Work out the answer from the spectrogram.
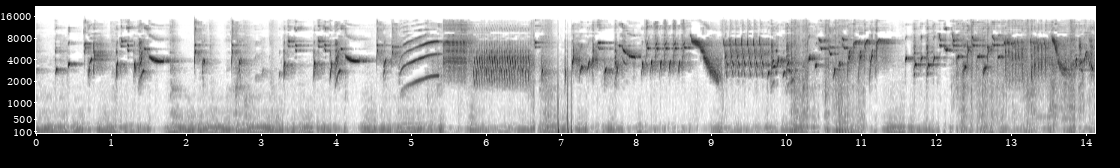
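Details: Goldfinches mating inside a cage give a long, lively song of rapid tinkling twitters, rising slurred whistles and harsh buzzy trills in quick succession, almost without pause, over a faint steady low hum.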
